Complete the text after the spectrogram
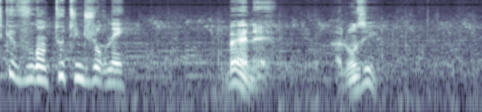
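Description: A woman speaks calmly, close by.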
